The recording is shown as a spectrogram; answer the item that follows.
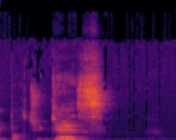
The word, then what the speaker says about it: portugaise: And by doing so, you need to pronounce the last consonant, which is not pronounced otherwise in the masculine form.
